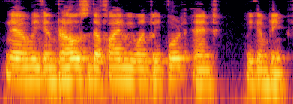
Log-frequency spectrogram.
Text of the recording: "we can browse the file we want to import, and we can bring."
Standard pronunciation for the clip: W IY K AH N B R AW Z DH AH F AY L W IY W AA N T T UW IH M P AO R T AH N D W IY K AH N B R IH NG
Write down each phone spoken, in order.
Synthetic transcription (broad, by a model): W IY K AH N B R AW Z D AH F AY L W IY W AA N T T UW IH M P AO R T AH N D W IY K AH N B R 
